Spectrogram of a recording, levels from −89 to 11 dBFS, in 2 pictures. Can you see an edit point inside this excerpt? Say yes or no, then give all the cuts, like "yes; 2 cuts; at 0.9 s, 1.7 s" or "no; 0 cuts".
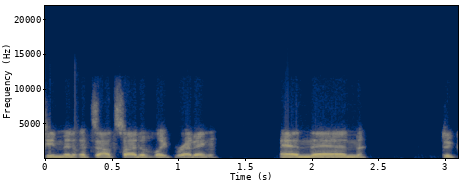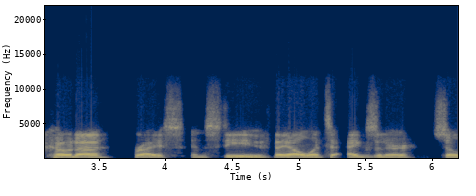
no; 0 cuts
